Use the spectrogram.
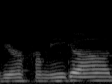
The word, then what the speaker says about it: Vera Farmiga: Vera Farmiga. Did I pronounce that right?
